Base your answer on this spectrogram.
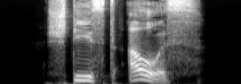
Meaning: second-person singular/plural preterite of ausstoßen
- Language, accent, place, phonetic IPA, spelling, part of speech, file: German, Germany, Berlin, [ˌʃtiːst ˈaʊ̯s], stießt aus, verb, De-stießt aus.ogg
